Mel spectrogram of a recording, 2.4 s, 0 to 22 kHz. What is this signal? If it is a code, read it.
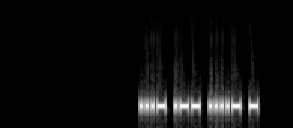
Morse code, heard as a keyed tone, about 51 wpm, 700 Hz. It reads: VW4T
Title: Four Challenging Letter-Number Combinations 50wpm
